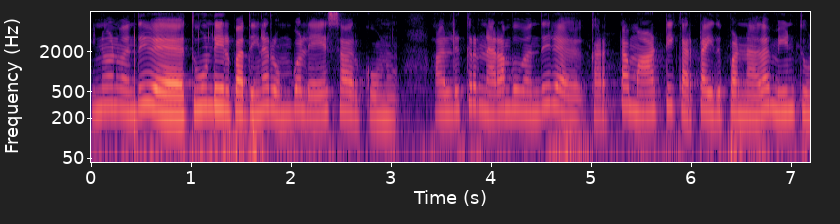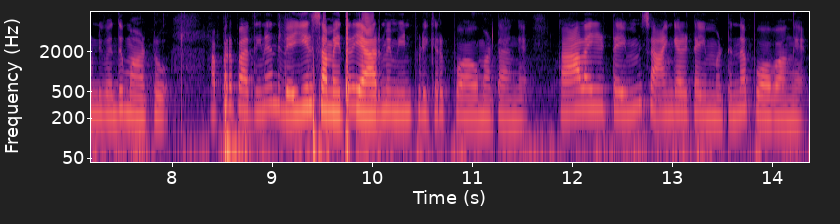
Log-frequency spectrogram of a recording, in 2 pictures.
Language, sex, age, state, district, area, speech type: Tamil, female, 18-30, Tamil Nadu, Coimbatore, rural, spontaneous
